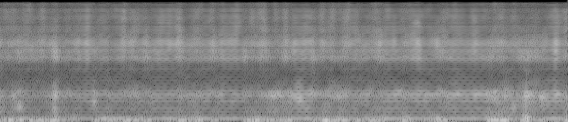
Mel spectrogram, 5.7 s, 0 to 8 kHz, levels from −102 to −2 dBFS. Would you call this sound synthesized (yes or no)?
yes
